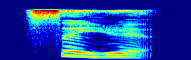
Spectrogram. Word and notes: 岁月: suì yuè

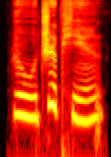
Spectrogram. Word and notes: 乳制品: rǔ zhì pǐn

